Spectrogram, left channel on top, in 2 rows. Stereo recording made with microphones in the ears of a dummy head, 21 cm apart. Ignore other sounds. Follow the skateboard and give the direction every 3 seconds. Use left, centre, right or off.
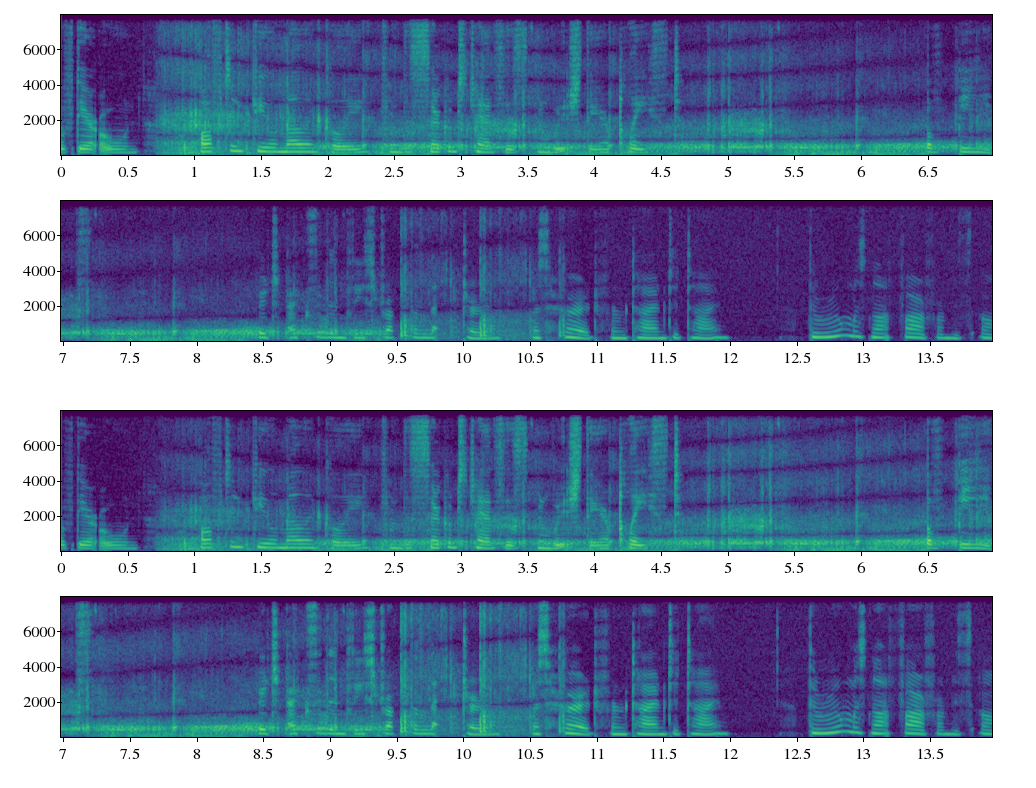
left, centre, right, right, off.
